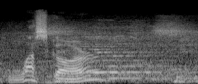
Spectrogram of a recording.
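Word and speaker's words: Huascar: A R but it is pronounced Wascar and he inherits a runner at second with one away.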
